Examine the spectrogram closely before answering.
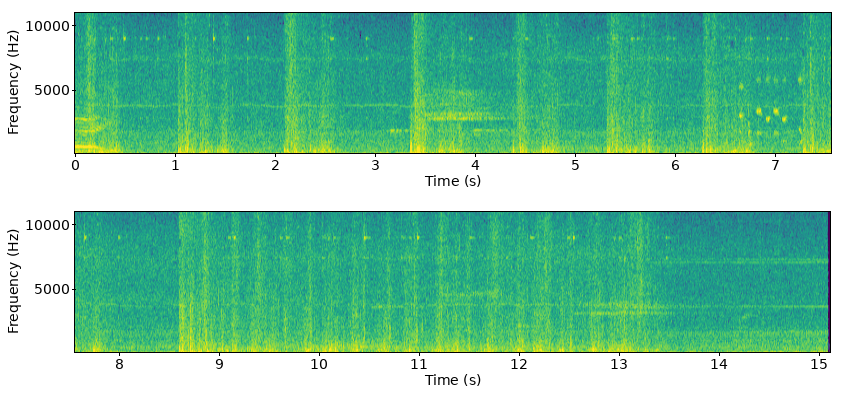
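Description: Footsteps rustle through grass and brush at a steady walking pace.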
